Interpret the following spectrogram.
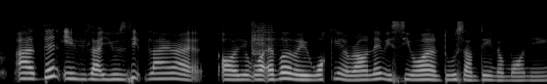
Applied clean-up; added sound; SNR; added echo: neural mask model RNNoise.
